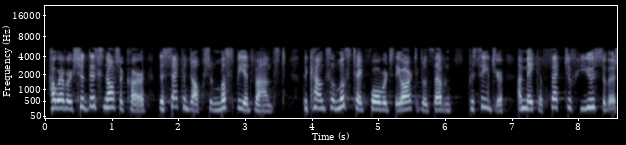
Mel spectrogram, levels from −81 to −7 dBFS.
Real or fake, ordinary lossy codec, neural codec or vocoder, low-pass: real; none; none; 5.4 kHz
